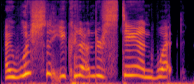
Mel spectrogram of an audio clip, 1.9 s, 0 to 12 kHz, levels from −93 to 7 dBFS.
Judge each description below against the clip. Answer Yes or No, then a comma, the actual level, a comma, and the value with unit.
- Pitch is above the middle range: Yes, very high, 325 Hz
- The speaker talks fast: Yes, fast, 215 wpm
